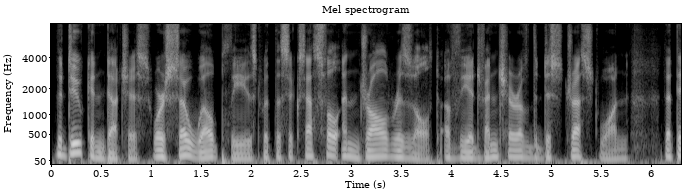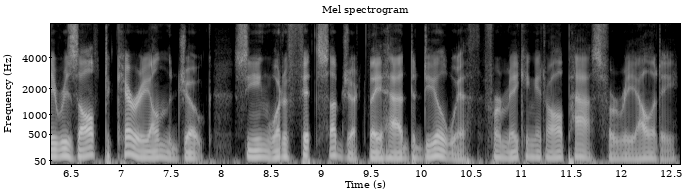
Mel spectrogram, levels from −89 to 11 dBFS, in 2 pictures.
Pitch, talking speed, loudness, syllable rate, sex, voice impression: 90 Hz, 220 wpm, -20 LUFS, 5.5 syllables/s, male, very masculine, very middle-aged, very thick, tensed, very powerful, bright, soft, muffled, fluent, very cool, very intellectual, very sincere, very calm, very mature, friendly, reassuring, very unique, slightly elegant, wild, sweet, very lively, very kind, slightly modest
